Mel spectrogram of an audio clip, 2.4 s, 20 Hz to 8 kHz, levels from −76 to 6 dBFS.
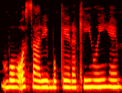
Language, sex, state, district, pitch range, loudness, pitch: Hindi, female, Madhya Pradesh, Bhopal, 210-220 Hz, -15 LUFS, 215 Hz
